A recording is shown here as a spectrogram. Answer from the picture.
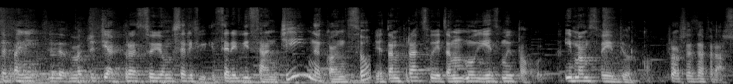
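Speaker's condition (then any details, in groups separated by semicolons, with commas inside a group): Down syndrome; sometimes forgets things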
